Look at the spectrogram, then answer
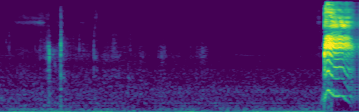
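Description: After near-silence, a frog gives one sudden, loud, shrill squeal that slides downward in pitch.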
